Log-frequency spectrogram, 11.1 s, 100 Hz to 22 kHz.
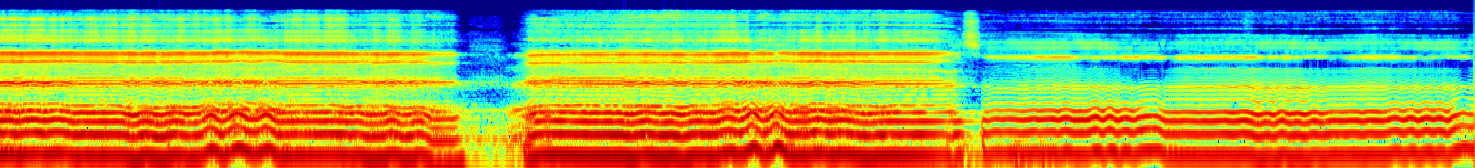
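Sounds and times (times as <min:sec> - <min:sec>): man singing liturgical chant: 0:00.0 - 0:11.0.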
